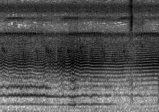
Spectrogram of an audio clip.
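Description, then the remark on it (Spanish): Steady insect buzzing with a rich harmonic drone of bees gathering nectar from flowers in a garden, rising slightly in intensity midway and continuing without pause; no voices. “Las abejas acariciaban las flores para tomar de ellas el más sabroso néctar.”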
